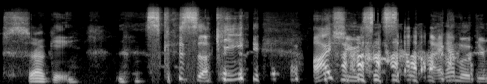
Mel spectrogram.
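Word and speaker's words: SCCY: Vandalistica says it's pronounced sucky.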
